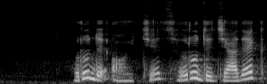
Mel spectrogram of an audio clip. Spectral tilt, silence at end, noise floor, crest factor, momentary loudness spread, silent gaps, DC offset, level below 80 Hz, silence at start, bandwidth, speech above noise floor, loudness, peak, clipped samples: -6 dB/octave; 0.05 s; -59 dBFS; 16 dB; 9 LU; none; under 0.1%; -64 dBFS; 0.75 s; over 20 kHz; 38 dB; -22 LUFS; -6 dBFS; under 0.1%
